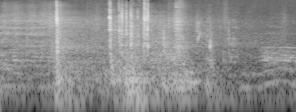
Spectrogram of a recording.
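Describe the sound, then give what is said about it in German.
An old car door swings and latches shut, with a sharp click followed by a cluster of metallic clunks and rattles over about a second and a half. “Die Tür wieder zu. Die schließt noch schön.”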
